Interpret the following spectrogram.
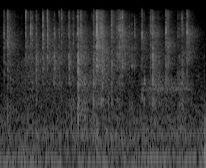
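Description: Foil wrapper of a Panini Prizm basketball card pack crinkling as it is handled and torn open, a quick run of small sharp crackles.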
